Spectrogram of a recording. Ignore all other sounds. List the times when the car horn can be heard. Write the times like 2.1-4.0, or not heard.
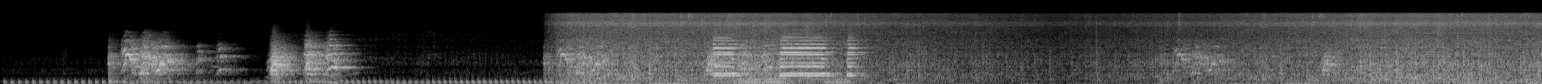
7.1-8.6.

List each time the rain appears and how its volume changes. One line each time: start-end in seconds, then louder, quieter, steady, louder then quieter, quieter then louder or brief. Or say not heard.
5.5-15.3 quieter then louder.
